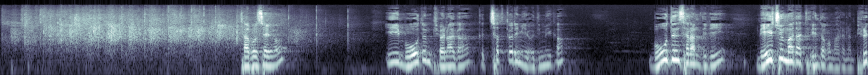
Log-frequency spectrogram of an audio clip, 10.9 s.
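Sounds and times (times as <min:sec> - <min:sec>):
audience applauding: 0:00.0 - 0:04.5
speech: 0:03.0 - 0:03.7, 0:04.8 - 0:07.2, 0:08.1 - 0:10.8.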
